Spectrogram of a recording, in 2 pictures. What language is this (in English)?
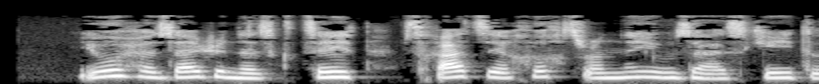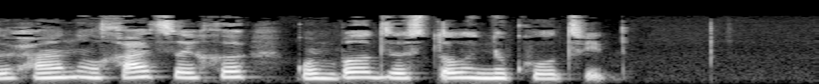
Abkhazian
